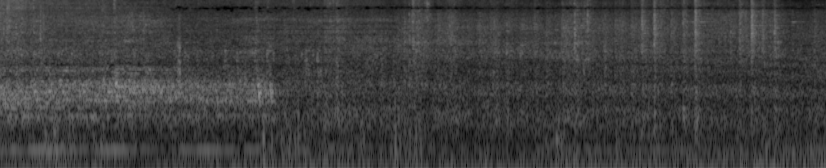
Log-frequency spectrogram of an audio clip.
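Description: Passenger train receding down the track after passing, its rumble and wheel clatter on the rails fading. A low steady hum under it partly drops away about three seconds in, leaving faint scattered clicks from the rails.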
